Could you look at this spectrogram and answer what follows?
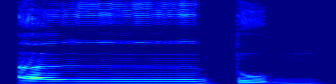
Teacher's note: ditahan 2 harokat dengan cara lidah kita mendekat ke huruf ta. Mendekat, jangan ditempelin. Kalau ditempelin dia nanti jadi izhar antum, jangan gitu. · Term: ikhfa hakiki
